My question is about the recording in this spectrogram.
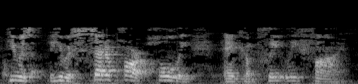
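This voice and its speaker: A man telling a lively story in a sermon, acting out voices and sound effects as he goes. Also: a little high, normal speed. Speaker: guest preacher. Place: church sanctuary. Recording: echoey church, dull sound, faint hum.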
